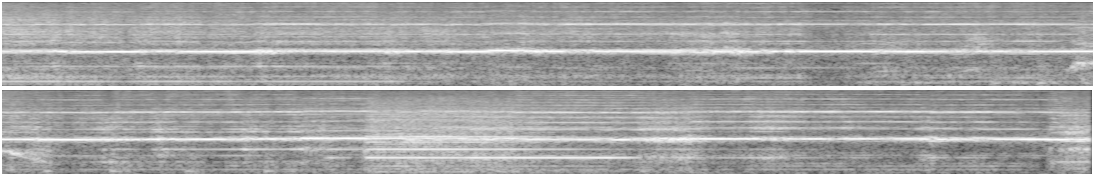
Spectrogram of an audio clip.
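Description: Electric guitar feedback from a live band's amplifiers: a steady high-pitched ringing tone, with a fainter higher tone held above it. About five seconds in a short bending note comes in, and a lower steady note sounds from about seven seconds in for over a second.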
